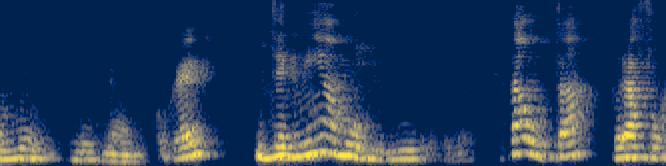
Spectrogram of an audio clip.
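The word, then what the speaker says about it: μου: Noten que ahí, en ese diptongo que tenemos la omicron y la ypsilon, la O pasa desapercibida. La O pasa no lo pronunciamos O. Y de hecho, no pronunciamos la ypsilon como U. Ahí pronunciamos como valor tipo U normal. Por eso yo no digo mu, tampoco digo mo, digo mu.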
